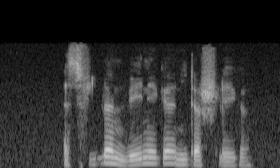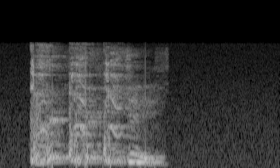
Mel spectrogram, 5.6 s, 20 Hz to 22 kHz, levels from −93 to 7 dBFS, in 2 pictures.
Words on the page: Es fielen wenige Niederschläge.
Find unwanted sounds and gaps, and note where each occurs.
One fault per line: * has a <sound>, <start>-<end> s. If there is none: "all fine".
* has a cough, 3.1-4.5 s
